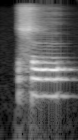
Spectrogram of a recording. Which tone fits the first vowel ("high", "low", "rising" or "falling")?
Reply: high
